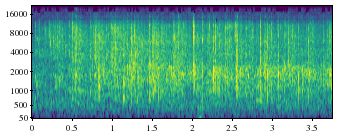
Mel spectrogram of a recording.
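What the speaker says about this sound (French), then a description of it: "Je vais vous demander de les applaudir." Sustained applause from an audience at the Natexpo 2024 trophy ceremony, a steady dense wash of clapping that holds at an even level throughout with some voices mixed in.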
